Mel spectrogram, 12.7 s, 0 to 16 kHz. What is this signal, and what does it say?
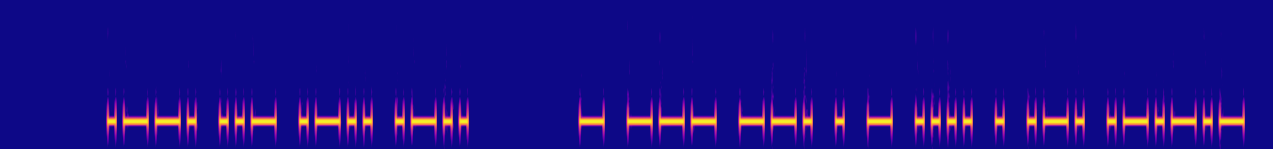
Morse code, heard as a keyed tone, about 15 wpm, 700 Hz. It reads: PULL TOGETHER.
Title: 2x Word-Spacing - Sentences from Top 400 Words - 15wpm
